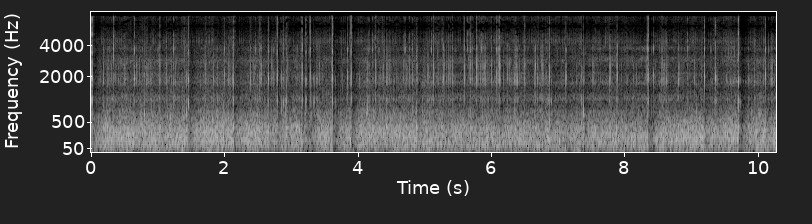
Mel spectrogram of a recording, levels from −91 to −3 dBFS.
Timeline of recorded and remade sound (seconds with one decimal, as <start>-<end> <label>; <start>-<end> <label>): 0.0-1.3 remade; 1.3-6.1 recorded; 6.1-10.3 remade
